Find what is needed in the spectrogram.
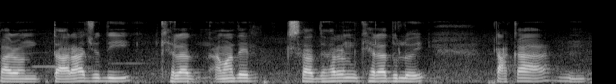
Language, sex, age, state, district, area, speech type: Bengali, male, 30-45, West Bengal, Purulia, urban, spontaneous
